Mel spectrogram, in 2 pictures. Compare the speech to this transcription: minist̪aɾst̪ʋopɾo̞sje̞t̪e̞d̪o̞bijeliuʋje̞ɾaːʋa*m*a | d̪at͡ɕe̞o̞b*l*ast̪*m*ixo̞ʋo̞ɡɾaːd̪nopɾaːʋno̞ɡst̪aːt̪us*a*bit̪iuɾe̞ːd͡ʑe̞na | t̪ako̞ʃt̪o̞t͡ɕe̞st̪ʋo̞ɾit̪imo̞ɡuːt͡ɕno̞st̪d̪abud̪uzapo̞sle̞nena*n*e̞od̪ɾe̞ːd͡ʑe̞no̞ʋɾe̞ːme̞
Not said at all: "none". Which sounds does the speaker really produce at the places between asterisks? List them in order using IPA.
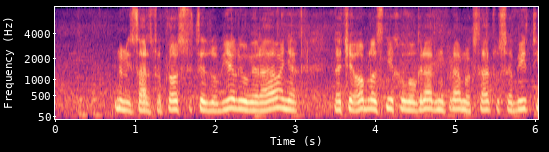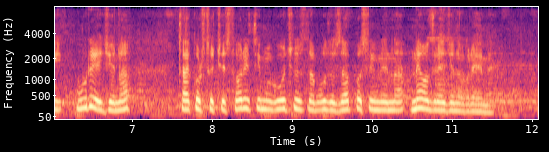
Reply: ɲ, l, ɲ, a, n

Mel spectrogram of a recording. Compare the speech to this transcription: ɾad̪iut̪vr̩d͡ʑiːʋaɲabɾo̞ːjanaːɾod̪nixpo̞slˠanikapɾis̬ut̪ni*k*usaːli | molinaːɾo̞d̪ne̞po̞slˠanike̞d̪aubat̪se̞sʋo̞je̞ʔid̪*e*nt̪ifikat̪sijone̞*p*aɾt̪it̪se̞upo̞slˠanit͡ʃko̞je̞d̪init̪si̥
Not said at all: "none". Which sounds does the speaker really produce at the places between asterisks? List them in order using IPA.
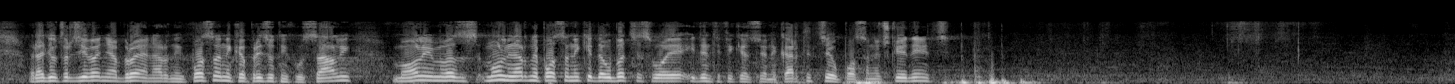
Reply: x, e, k

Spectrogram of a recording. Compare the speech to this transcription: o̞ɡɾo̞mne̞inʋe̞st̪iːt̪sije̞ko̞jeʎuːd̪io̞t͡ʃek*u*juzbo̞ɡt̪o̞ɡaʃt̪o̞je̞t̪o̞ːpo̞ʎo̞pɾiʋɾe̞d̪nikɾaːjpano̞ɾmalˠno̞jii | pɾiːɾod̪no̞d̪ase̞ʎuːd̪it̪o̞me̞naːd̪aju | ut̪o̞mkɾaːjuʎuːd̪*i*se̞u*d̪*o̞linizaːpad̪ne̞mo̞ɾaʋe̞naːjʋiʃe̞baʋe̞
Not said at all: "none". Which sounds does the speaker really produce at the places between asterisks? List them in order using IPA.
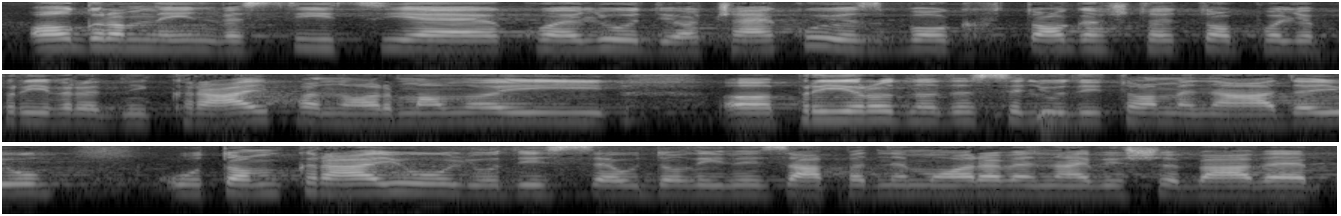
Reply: u, i, d̪

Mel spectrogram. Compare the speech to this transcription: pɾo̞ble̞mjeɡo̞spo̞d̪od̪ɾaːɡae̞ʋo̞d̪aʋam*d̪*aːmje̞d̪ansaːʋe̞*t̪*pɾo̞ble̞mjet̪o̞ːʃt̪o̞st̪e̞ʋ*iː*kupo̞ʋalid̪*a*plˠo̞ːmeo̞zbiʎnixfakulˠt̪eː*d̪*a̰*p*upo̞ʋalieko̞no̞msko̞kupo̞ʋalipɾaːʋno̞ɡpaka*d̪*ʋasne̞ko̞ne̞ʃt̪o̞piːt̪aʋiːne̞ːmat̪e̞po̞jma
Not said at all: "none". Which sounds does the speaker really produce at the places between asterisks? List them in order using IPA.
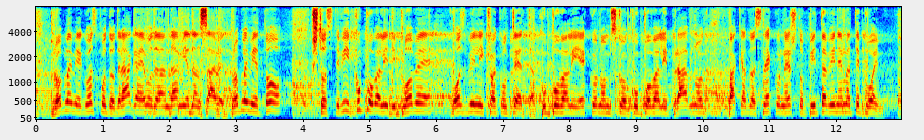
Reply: d̪, t̪, iː, i, t̪, k, d̪

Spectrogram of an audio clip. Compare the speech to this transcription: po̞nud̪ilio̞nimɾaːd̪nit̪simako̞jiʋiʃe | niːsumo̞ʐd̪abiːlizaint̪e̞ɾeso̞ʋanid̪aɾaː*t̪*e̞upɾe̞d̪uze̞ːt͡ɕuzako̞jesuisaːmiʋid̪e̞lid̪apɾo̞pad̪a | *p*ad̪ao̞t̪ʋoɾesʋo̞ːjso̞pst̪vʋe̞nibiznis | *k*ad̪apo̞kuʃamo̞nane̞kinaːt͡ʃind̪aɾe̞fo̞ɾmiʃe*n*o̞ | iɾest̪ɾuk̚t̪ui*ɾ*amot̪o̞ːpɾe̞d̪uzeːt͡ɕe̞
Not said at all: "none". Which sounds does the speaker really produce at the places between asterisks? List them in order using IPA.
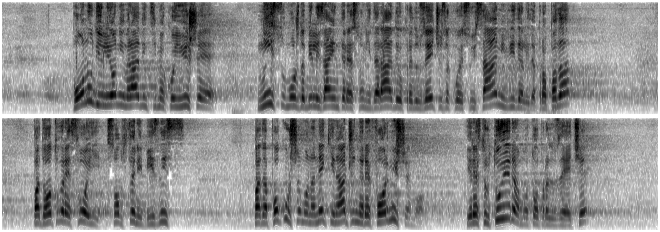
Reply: d̪, p, p, m, ɾ

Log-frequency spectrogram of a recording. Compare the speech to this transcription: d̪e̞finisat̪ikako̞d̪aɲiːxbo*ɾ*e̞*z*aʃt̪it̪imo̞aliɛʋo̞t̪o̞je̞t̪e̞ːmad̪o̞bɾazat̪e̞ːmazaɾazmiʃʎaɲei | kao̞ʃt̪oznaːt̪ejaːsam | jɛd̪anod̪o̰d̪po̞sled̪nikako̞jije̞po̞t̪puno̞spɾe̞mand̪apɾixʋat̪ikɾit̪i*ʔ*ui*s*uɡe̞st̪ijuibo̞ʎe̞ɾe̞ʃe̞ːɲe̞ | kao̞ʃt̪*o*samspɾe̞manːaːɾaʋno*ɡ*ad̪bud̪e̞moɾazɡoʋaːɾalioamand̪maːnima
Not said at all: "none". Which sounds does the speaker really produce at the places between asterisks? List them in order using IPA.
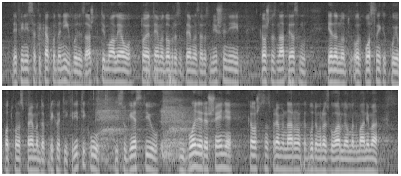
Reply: ʎ, z, k, s, o, k

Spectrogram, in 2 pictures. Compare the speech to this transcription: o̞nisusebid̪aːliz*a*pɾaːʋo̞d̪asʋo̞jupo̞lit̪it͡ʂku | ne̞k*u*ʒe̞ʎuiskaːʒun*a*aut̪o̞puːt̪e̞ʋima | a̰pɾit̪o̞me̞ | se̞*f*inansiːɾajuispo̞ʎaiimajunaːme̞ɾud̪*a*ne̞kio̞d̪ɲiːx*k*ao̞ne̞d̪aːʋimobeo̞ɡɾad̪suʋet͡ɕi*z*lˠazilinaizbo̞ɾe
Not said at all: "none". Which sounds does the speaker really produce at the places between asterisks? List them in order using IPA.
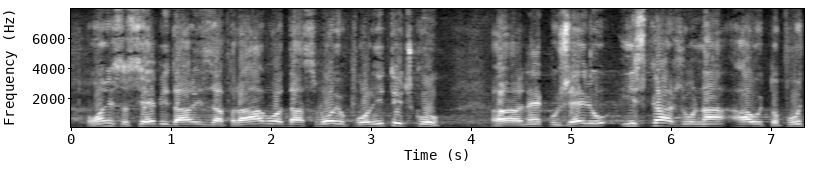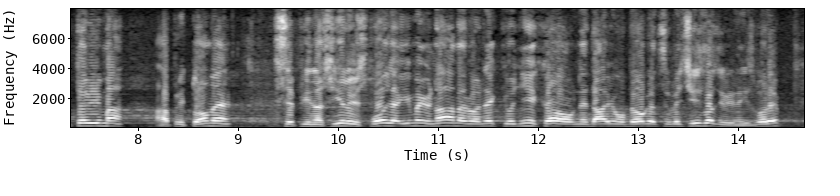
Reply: a, u, a, f, a, k, z

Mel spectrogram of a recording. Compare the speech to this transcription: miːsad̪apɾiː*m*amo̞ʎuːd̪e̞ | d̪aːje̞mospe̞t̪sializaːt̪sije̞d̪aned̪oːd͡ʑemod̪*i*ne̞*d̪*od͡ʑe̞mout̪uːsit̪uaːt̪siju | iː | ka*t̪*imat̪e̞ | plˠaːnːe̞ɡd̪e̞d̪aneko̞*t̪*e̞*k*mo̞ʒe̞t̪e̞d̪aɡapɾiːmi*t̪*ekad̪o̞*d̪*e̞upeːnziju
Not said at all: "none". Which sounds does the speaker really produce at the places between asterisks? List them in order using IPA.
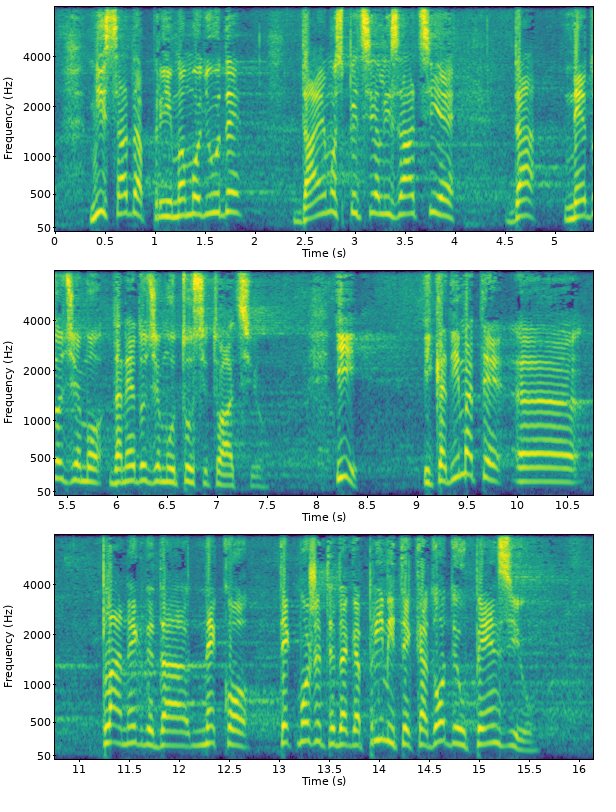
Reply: m, a, d̪, d̪, t̪, k, t̪, d̪

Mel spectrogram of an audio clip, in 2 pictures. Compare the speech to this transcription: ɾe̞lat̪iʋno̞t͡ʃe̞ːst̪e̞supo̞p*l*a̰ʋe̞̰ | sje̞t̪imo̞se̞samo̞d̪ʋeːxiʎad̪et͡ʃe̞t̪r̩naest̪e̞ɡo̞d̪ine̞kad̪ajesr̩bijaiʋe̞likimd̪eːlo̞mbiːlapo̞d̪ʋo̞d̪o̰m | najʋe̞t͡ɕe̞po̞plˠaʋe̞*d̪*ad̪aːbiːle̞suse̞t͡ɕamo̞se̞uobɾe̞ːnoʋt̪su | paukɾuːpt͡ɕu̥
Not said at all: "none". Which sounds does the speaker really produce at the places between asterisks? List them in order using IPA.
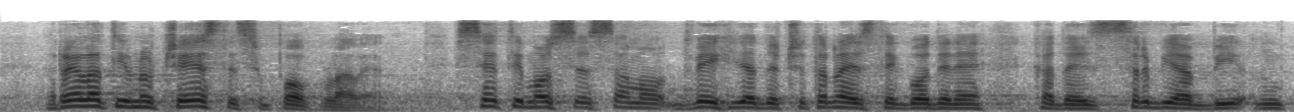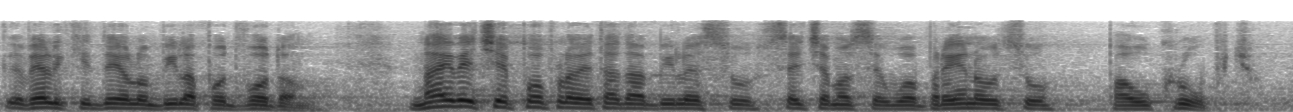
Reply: l, t̪

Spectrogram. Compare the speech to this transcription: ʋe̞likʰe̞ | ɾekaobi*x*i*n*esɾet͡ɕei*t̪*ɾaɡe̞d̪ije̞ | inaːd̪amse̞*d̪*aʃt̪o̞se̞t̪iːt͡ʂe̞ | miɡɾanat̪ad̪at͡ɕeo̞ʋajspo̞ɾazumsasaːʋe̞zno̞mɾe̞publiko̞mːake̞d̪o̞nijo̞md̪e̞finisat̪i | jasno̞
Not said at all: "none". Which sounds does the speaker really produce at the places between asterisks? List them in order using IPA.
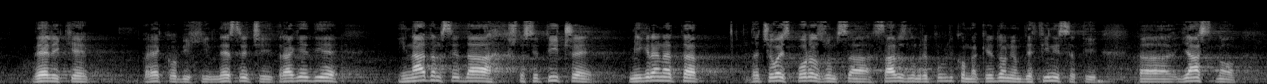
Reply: x, n, t̪, d̪

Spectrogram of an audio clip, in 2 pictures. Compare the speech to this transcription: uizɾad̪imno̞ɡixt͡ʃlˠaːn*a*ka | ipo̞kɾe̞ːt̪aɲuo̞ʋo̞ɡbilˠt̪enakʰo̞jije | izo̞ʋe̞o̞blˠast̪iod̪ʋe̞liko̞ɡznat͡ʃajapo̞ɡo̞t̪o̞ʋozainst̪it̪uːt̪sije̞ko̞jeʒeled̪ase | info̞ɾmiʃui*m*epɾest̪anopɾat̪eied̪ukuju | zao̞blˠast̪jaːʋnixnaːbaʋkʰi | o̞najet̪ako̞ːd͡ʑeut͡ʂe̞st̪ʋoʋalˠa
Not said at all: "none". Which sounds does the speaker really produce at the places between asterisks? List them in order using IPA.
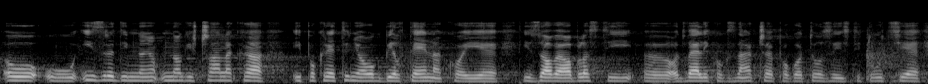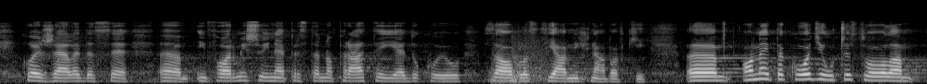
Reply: a, n

